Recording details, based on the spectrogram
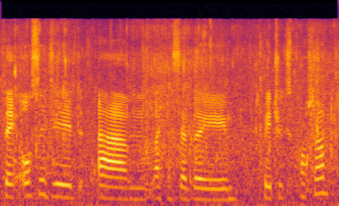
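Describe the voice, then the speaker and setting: Young Australian woman travel vlogger, chatty and bubbly, handheld camera, outdoor noise clearly audible. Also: mid-range voice, normal speed. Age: young adult. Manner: chatty and bubbly, with frequent "like" and laughs. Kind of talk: casual travel vlog. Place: outdoors, in a rowboat on a lake and by a lakeshore. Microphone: handheld camera close to the face. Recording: outdoor wind and water noise.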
